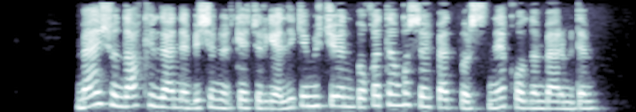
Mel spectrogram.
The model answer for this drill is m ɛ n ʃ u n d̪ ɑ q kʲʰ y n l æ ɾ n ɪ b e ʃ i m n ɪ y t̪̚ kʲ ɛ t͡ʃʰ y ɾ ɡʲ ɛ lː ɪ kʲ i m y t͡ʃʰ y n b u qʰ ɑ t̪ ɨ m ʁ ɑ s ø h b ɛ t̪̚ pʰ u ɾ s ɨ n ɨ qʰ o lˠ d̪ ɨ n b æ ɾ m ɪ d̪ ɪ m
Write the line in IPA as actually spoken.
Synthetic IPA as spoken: m ɛ n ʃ u n d̪ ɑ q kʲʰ y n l æ ɾ n ɪ b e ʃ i m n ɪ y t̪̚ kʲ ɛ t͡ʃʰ y ɾ ɡʲ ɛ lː ɪ kʲ i m y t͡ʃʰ y n b u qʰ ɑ t̪ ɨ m ʁ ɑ s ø h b ɛ t̪̚ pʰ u ɾ s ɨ n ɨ qʰ o lˠ d̪ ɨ n b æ ɾ m ɪ d̪ ɪ m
